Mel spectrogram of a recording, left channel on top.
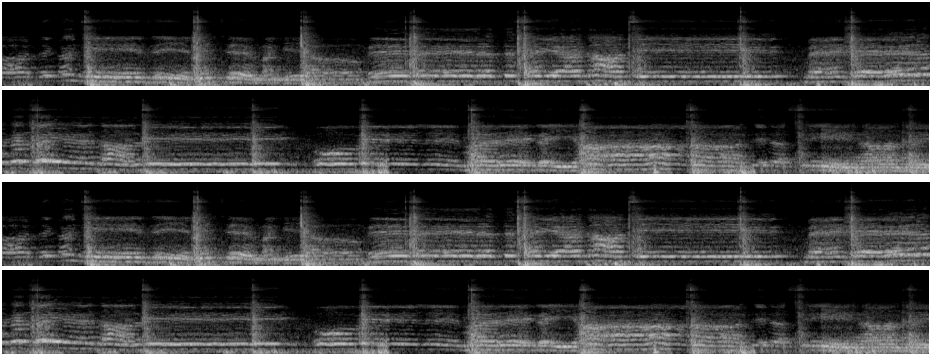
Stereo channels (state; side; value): identical; both; correlation 1.00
